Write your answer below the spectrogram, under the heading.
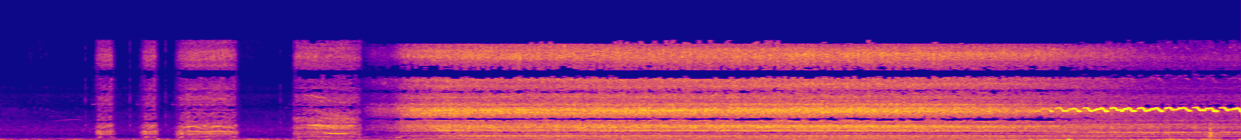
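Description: Cordless drill with a wood bit: a few short bursts of clicking and whirring in the first seconds as the bit is tightened in the chuck, then the drill runs steadily for about six seconds boring into wood, turning louder and uneven over the last two seconds.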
